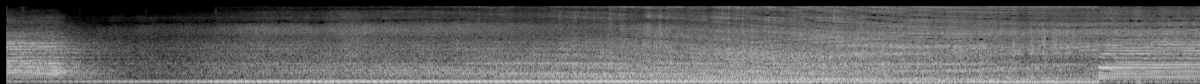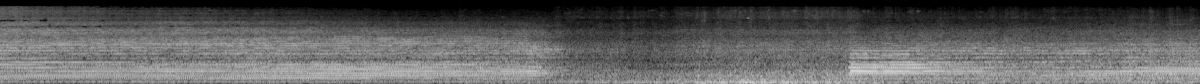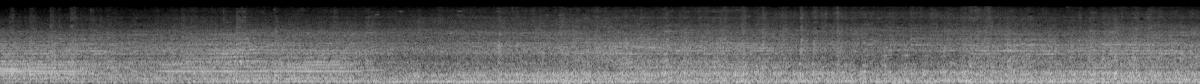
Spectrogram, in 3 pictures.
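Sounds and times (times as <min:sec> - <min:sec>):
locomotive air horn: 0:00.0 - 0:01.2, 0:11.0 - 0:17.8, 0:20.5 - 0:27.9.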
